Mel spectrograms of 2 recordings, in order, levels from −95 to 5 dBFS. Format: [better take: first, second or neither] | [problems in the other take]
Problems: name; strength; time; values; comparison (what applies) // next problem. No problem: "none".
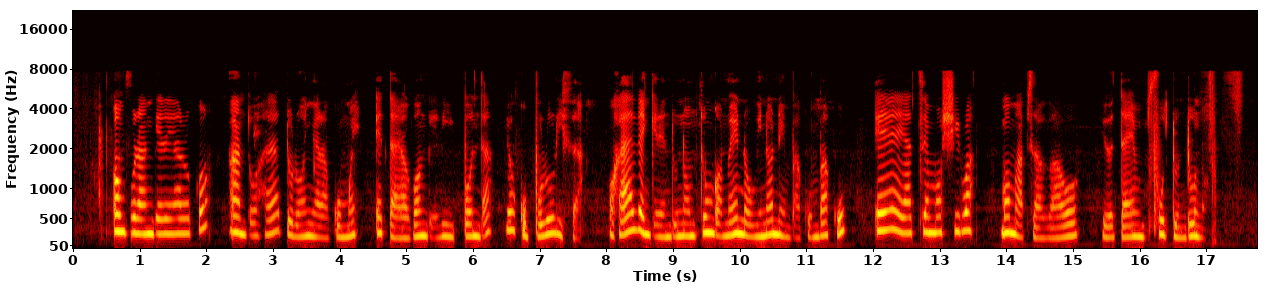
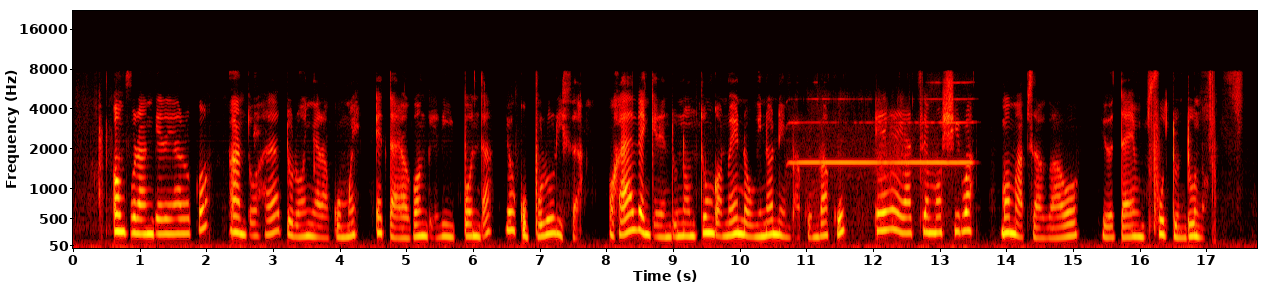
first | noise reduction (neural diffusion model UNIVERSE++)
